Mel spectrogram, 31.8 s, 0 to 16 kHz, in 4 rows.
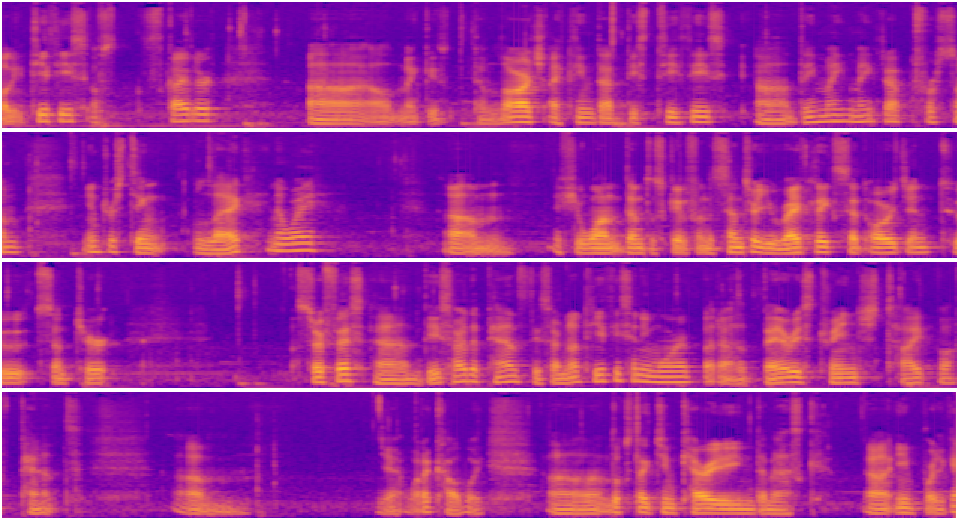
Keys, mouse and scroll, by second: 2.1 s, 3.9 r, 7.6-11.5 middle drag, 8.6 g, 9.7 s, 12.8-16.1 right drag, 16.6 g, 18.0 r, 18.7 s, 19.7 r, 20.7-22.1 middle drag, 22.3 g, 23.5 s, 24.5-26.2 middle drag, 28.6-31.8 drag.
